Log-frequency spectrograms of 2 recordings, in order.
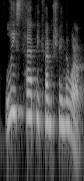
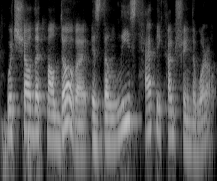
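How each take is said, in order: First: "Least happy country in the world" said much higher, with the weight on "Least"; emphatic repeat. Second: Said in the usual way. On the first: Real, not acted. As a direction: repeat it in disbelief, hitting "Least" high.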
